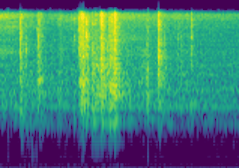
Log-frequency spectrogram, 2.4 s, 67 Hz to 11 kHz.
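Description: An Xbox 360 external disc drive ejects a disc with a run of quiet mechanical clicks and whirring ticks. A denser burst sits in the middle, and the sound is close and fairly faint.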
